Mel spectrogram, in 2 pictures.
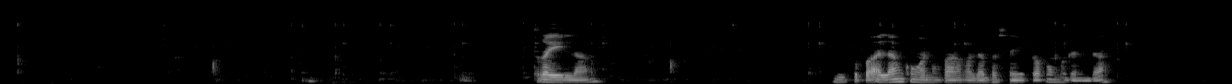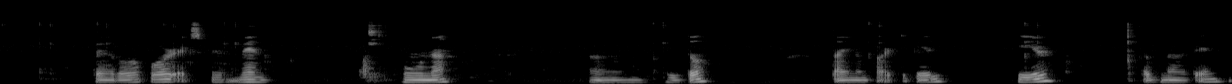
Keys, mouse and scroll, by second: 0.2 shift+click, 2.9 shift+click, 3.4 shift+click, 3.8 shift+click, 4.5 shift+click, 5.2 shift+click, 5.9 shift+click, 8.1 shift+click, 8.8 shift+click, 9.5 shift+click, 10.6 shift+click, 11.2 shift+click, 12.7 shift+click, 13.3 shift+click, 13.9 shift+click, 14.6 shift+click, 18.9 click, 21.0-22.7 drag, 23.7 Tab.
